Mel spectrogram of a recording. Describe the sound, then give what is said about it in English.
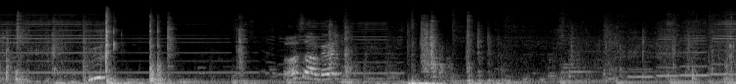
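A door thunks open and shut with a few sharp knocks and clatters, while people talk casually over the movement. “I'm just gonna get the door real quick.”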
